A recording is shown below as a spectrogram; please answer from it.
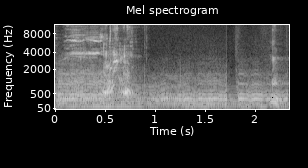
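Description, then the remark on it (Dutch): A loud bee buzz drones steadily for a couple of seconds, its pitch wavering slightly, with no one speaking. “Bijen. Ik heb een hekel aan bijen.”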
